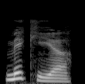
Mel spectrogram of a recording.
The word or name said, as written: mikia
